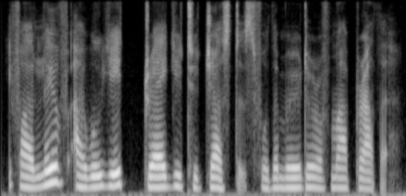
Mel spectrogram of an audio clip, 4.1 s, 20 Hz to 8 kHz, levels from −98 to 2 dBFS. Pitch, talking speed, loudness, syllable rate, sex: 160 Hz, 235 wpm, -18 LUFS, 5.7 syllables/s, female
